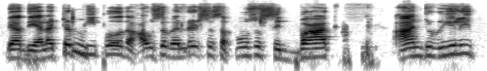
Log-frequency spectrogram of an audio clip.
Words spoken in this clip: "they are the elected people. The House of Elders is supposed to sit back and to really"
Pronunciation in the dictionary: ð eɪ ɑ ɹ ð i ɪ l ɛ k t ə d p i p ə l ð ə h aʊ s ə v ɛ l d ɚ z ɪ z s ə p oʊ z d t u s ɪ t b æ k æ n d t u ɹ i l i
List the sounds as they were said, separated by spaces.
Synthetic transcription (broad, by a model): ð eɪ ɑ ɹ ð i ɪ l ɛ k t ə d p i p ə l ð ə h aʊ s ə v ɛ l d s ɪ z s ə p oʊ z t u s ɪ t b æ k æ n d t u ɹ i l i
